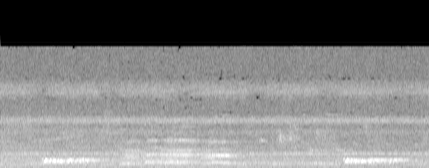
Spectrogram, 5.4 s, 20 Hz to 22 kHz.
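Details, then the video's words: Adult zebra dove (Geopelia striata) in Ubon Ratchathani, Thailand, 21 September 2022: two soft, rapid rolling coos, mid-pitched and trilled, about four seconds apart, with quieter cooing between them. "นกเขาชวา (Zebra Dove)"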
